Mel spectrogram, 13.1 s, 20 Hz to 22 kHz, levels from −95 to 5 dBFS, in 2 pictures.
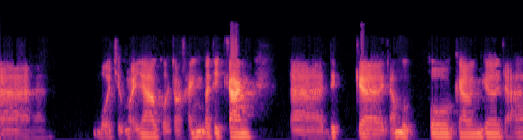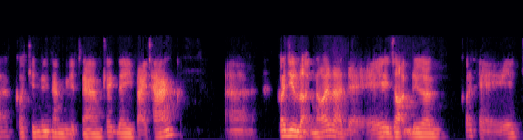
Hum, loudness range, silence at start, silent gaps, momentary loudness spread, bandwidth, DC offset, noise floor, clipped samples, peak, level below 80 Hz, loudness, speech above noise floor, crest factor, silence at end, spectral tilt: none; 3 LU; 0 s; none; 15 LU; 8.2 kHz; under 0.1%; -81 dBFS; under 0.1%; 0 dBFS; -64 dBFS; -21 LUFS; 58 dB; 24 dB; 0.1 s; -5.5 dB/octave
